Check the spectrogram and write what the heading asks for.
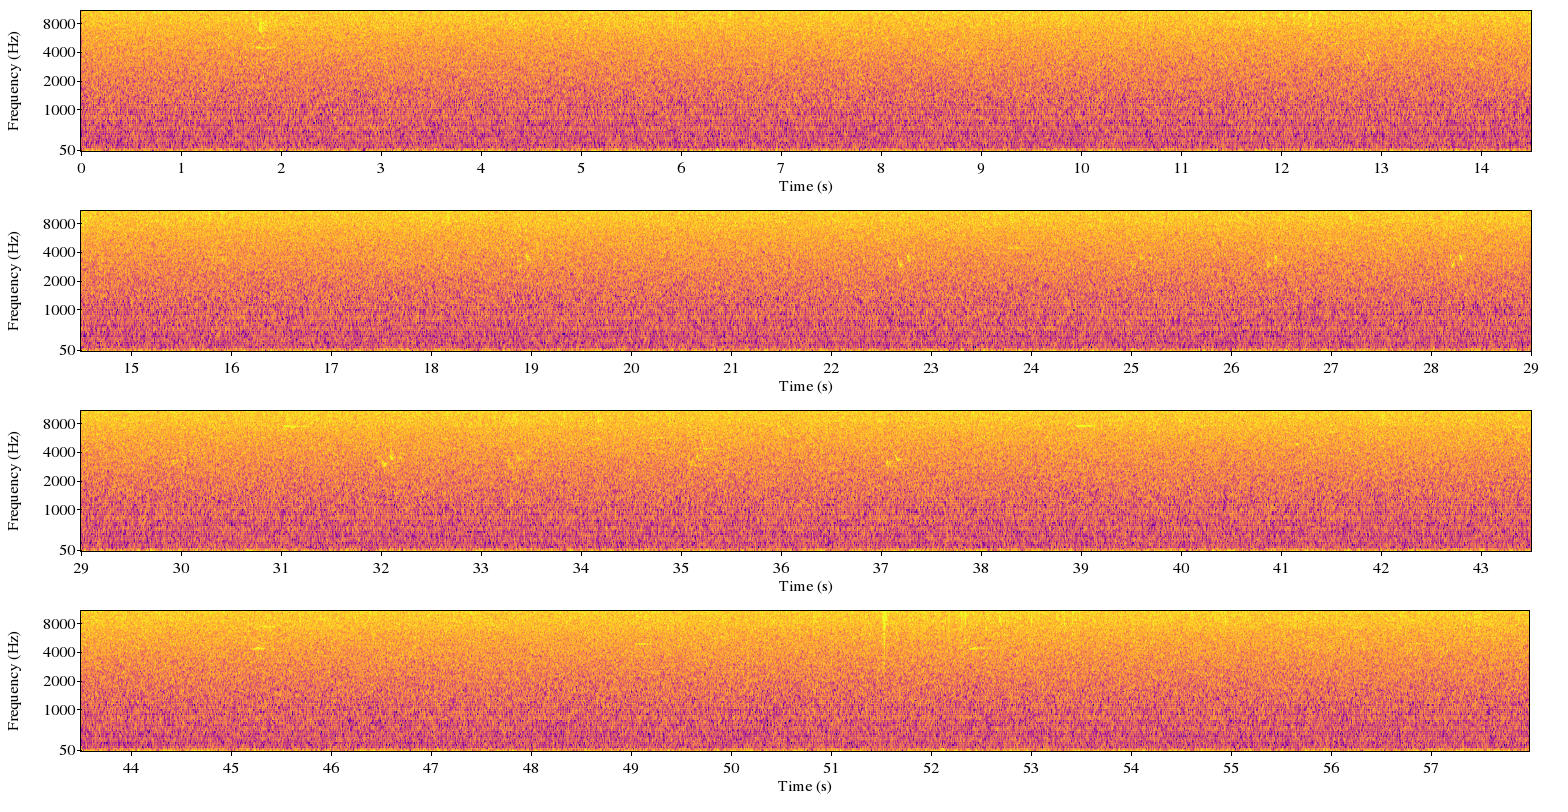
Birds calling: Western Tanager (Piranga ludoviciana)

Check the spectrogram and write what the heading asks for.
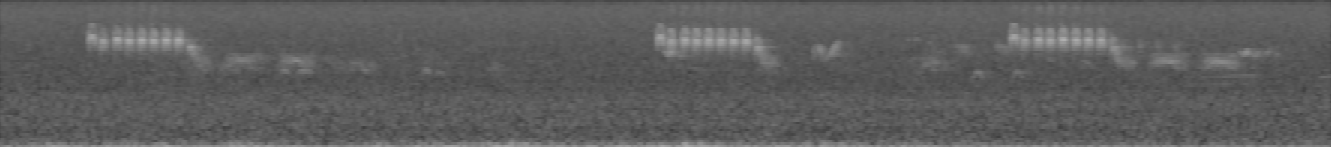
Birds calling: Western Tanager (Piranga ludoviciana)
Dusky Flycatcher (Empidonax oberholseri)
Mountain Chickadee (Poecile gambeli)
Red-breasted Nuthatch (Sitta canadensis)

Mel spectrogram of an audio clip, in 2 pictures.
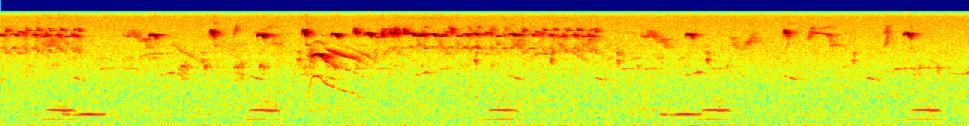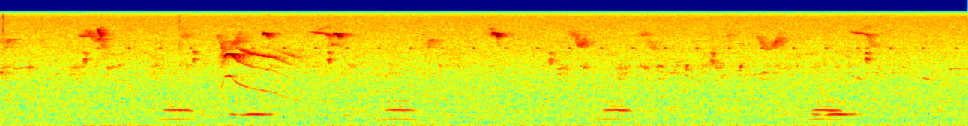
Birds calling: Roadside Hawk (Rupornis magnirostris)
unidentified bird
White-tipped Dove (Leptotila verreauxi)
Scrub Tanager (Stilpnia vitriolina)

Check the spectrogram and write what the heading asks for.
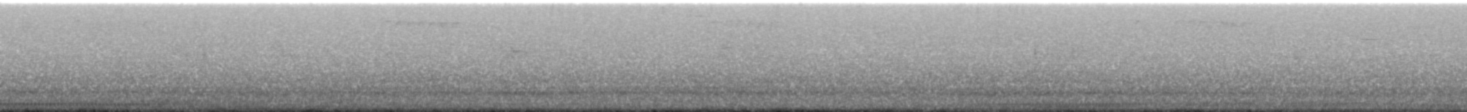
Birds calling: unidentified bird

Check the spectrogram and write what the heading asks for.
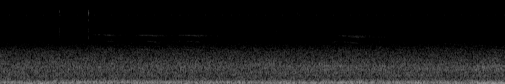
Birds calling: Blue Jay (Cyanocitta cristata)

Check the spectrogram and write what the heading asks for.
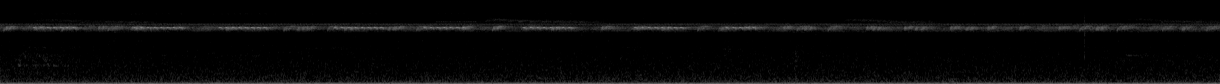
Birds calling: White-throated Toucan (Ramphastos tucanus)
Thrush-like Wren (Campylorhynchus turdinus)
Hauxwell's Thrush (Turdus hauxwelli)

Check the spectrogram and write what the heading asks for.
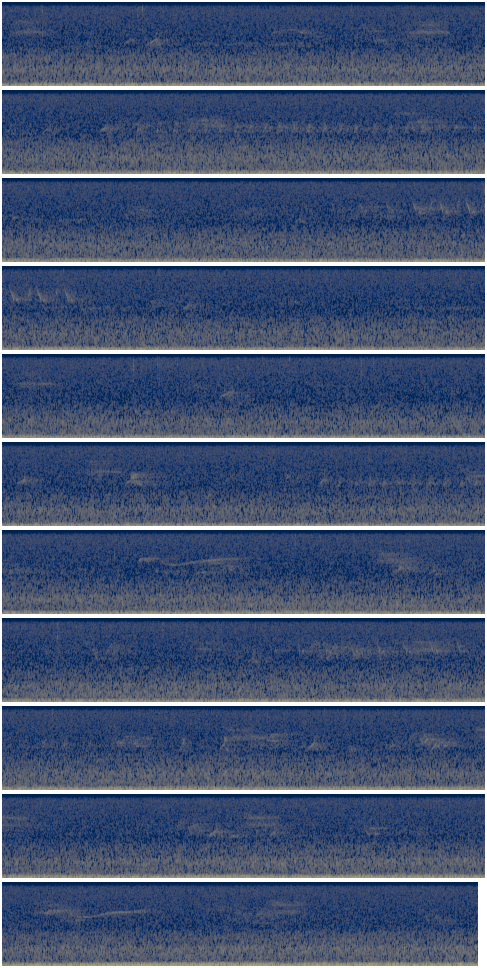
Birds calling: Ovenbird (Seiurus aurocapilla)
Red-eyed Vireo (Vireo olivaceus)
Eastern Wood-Pewee (Contopus virens)
Great Crested Flycatcher (Myiarchus crinitus)

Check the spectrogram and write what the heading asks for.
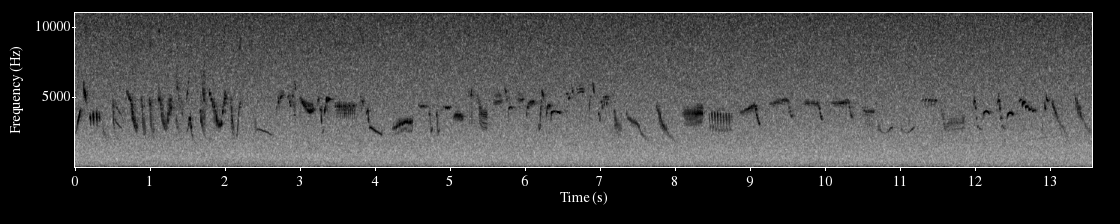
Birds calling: Eurasian Skylark (Alauda arvensis)

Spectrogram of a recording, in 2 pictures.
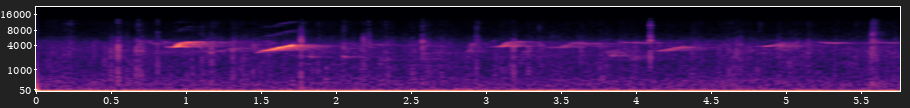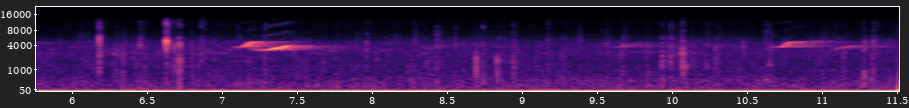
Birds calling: Iiwi (Drepanis coccinea)

